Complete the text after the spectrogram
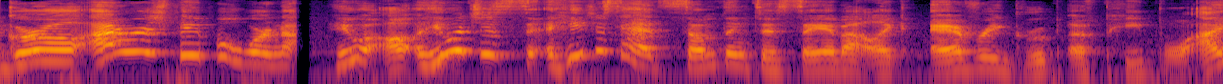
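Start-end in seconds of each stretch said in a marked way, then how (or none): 0.0-1.5 high, loud sassy retort; sassy comeback. Retold or imitated. Retelling her reply to the ignorant coworker, sassy and loud. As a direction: cut him down with a sharp high comeback.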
